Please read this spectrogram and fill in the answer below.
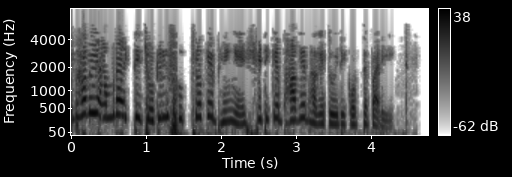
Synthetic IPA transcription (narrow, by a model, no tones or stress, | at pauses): ebʱabejamɾaek̚ʈid͡ʑoʈilʃut̪ːɾokebʱeŋeʃeʈikebʱaɡebʱaɡet̪ojɾikoɾt̪epaɾḭ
